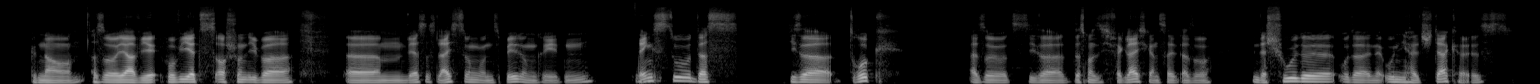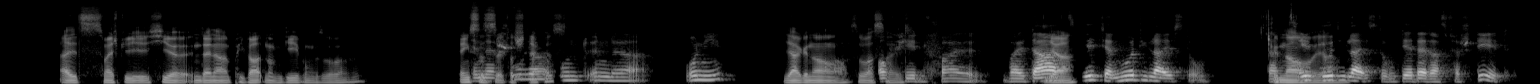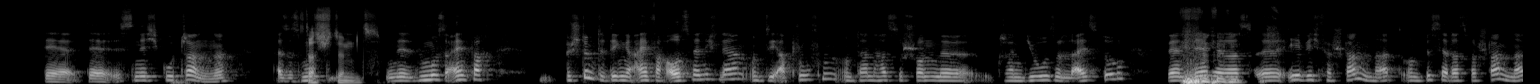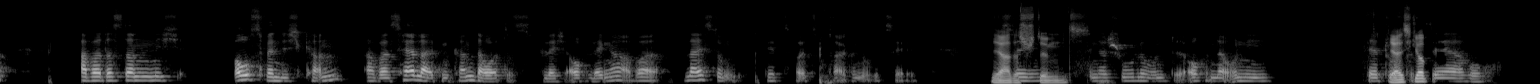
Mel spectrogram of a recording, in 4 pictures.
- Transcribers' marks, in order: other background noise; chuckle
- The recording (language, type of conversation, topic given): German, unstructured, Was hältst du von dem Leistungsdruck, der durch ständige Vergleiche mit anderen entsteht?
